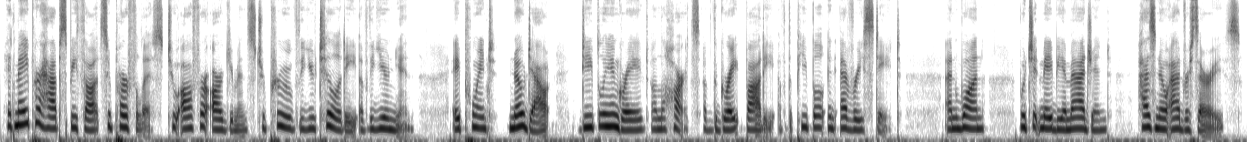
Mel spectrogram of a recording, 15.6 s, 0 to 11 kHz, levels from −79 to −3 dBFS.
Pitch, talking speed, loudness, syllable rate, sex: 220 Hz, 175 wpm, -18 LUFS, 5.5 syllables/s, female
